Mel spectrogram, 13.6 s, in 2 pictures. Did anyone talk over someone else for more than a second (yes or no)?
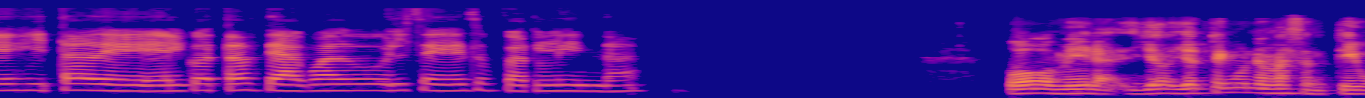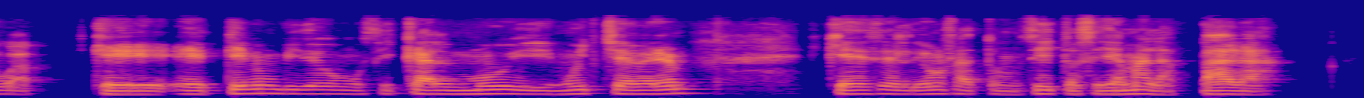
no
